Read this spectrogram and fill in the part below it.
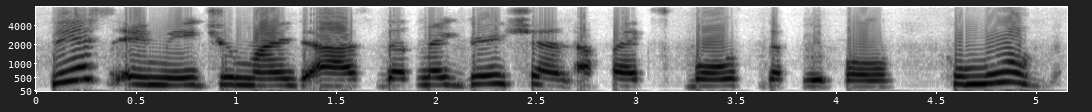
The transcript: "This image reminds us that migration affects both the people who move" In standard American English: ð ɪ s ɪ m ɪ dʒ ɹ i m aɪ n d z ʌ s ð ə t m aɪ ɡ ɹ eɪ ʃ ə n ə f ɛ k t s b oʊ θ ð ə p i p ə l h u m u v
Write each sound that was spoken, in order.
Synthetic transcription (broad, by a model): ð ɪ s ɪ m ɪ dʒ ɹ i m aɪ n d ʌ s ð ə t m aɪ ɡ ɹ eɪ ʃ ə n ə f ɛ k t s b oʊ θ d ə p i p ə l h u m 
